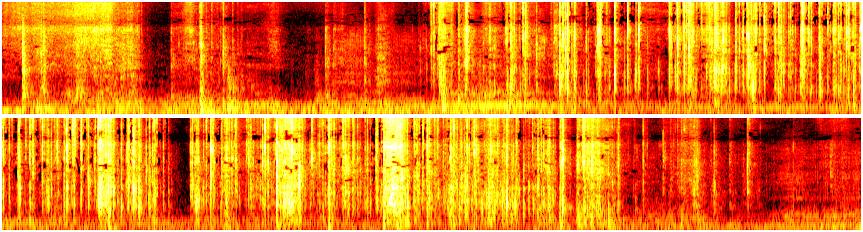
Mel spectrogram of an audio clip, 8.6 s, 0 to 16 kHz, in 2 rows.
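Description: A foil trading-card pack (2016 Donruss Optic) being torn open by hand, its wrapper crinkling and crackling densely for several seconds.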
